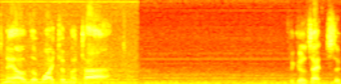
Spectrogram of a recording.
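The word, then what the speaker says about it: Waitematā: the Auckland Harbor was always known as the waitemata harbor we've all had to change it's now the waiter Mata because that's the correct pronunciation apparently close is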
